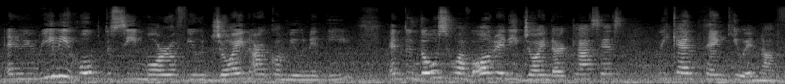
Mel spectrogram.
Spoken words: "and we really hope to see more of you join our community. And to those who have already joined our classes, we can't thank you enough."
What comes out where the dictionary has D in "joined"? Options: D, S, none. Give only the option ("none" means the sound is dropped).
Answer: D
